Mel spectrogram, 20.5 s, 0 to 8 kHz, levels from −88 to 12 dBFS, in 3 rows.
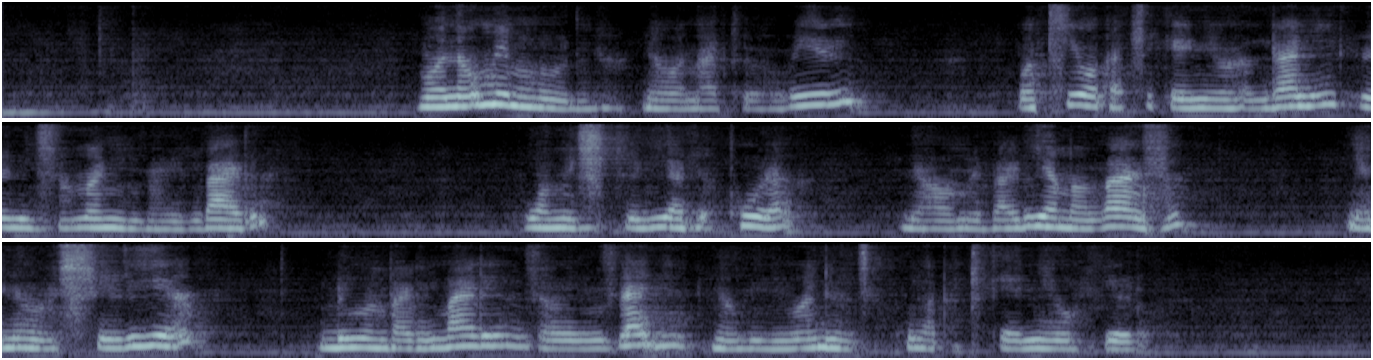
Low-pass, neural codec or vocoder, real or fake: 7.2 kHz; codec, 24 kHz, 1 kbps, SNAC; fake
